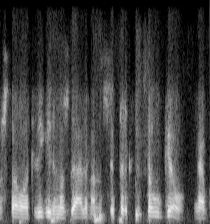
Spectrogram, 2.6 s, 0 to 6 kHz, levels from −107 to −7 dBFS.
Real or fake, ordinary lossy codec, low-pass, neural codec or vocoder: real; Opus, 16 kbps; 5.4 kHz; none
